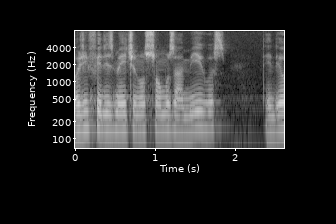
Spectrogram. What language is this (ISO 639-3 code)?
por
